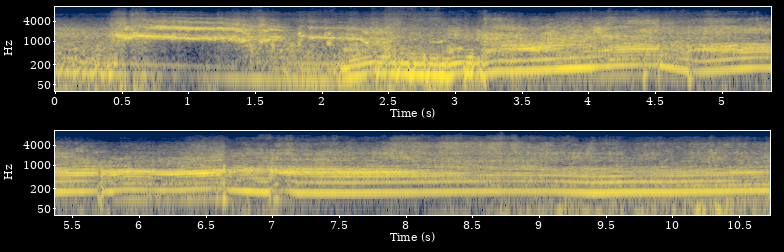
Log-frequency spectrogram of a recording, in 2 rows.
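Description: Volvo 240 rally car braking into a corner with a tyre squeal about half a second in, the loudest moment. It then accelerates hard away, its engine revving up through several quick gear changes before holding at high revs.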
